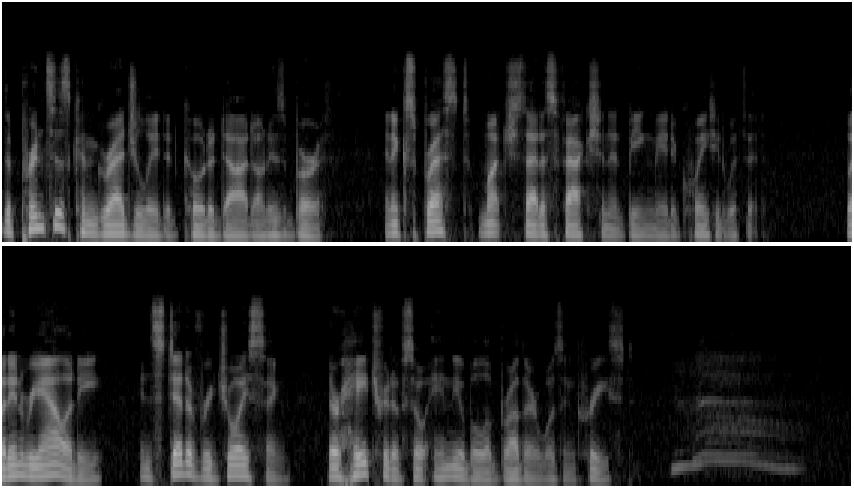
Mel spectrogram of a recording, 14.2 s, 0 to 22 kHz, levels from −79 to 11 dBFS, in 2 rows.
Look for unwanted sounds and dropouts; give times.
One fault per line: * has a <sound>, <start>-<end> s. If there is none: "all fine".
* has a breath, 12.6-13.9 s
